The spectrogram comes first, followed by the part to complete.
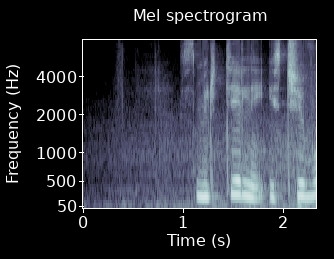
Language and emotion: Russian, neutral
